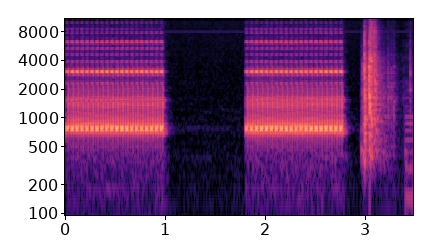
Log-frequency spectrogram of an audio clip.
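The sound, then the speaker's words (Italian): Old-style telephone bell ringing in two long, loud, evenly trilling bursts separated by a silent gap, followed by a short noisy clatter and a faint tone. “Una telefonata straordinaria, indimenticabile.”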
